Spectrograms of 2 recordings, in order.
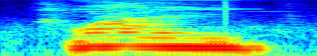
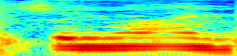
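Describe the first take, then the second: First: The C is blended into one syllable. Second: The letter C is said as a separate sound. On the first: "instead of Clang" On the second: "So they all pronounce the C. So I am going to say C Lang"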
